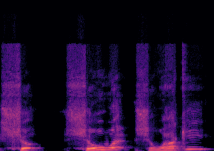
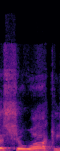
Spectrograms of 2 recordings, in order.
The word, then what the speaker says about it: Świątek: Okay, now I've got congratulations to Inga, and it's pronounced I think Shawaki. Inga Shawaki.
